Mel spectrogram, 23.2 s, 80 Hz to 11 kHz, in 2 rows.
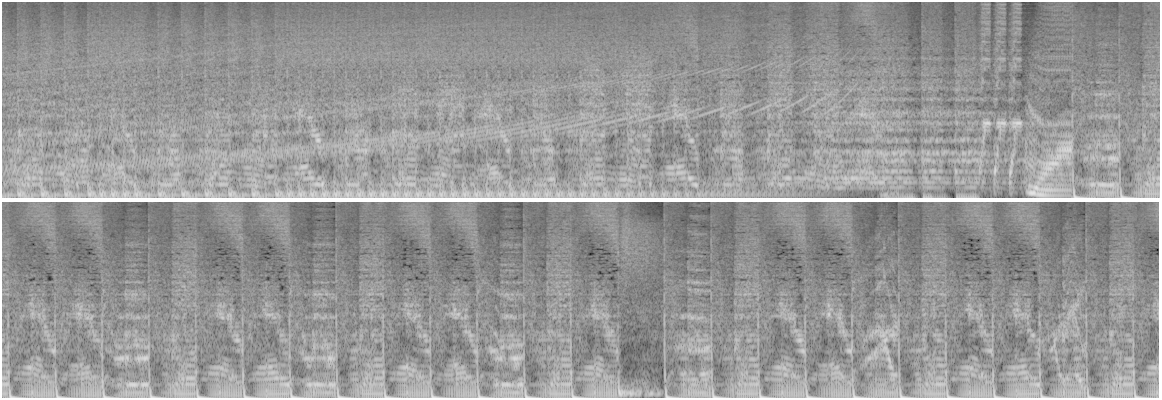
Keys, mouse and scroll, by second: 1.8 click, 4.2 x, 4.9 scroll up 1, 5.4-9.3 shift+middle drag, 9.3-10.2 scroll down 3, 10.2 KP_7, 10.8-11.6 scroll down 3, 11.6 z, 11.9-12.8 scroll up 4, 12.8 click, 13.5 click, 14.0 s, 17.0 KP_0, 18.0 z.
